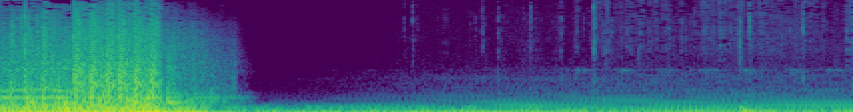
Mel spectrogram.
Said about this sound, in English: And then the night erupts in gunfire.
